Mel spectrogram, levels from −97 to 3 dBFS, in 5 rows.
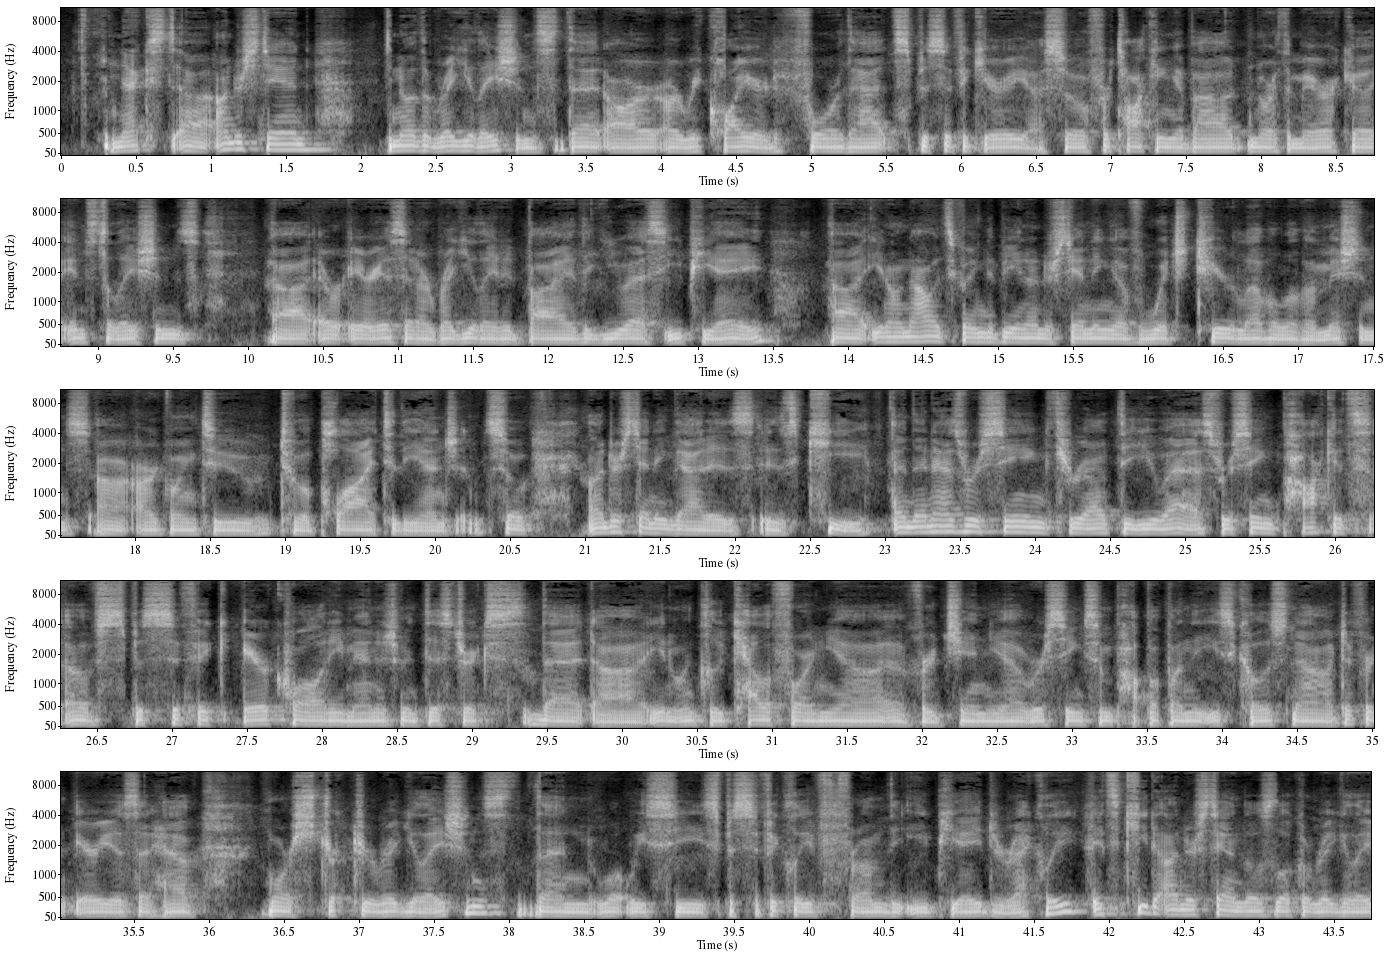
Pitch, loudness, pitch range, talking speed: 90 Hz, -17 LUFS, 85-95 Hz, 165 wpm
